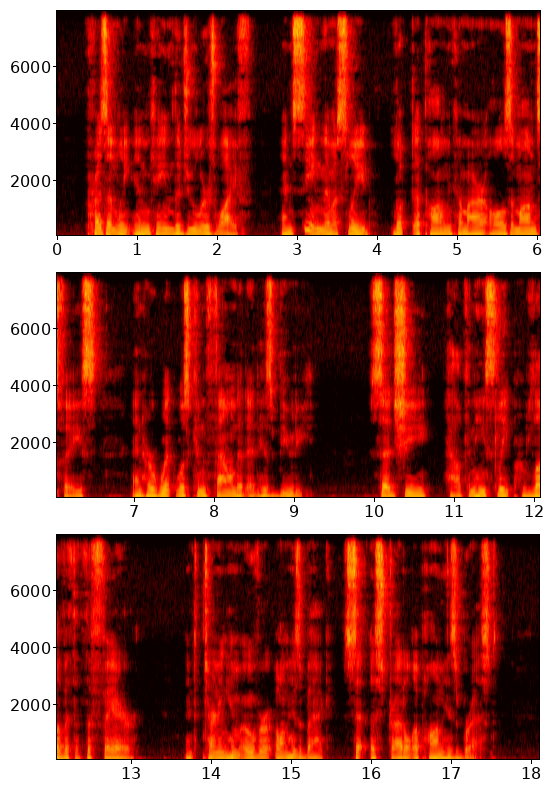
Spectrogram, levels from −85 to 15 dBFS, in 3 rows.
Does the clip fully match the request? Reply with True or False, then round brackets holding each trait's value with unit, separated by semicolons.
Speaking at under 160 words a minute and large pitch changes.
False (150 wpm; 3.4 semitones)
